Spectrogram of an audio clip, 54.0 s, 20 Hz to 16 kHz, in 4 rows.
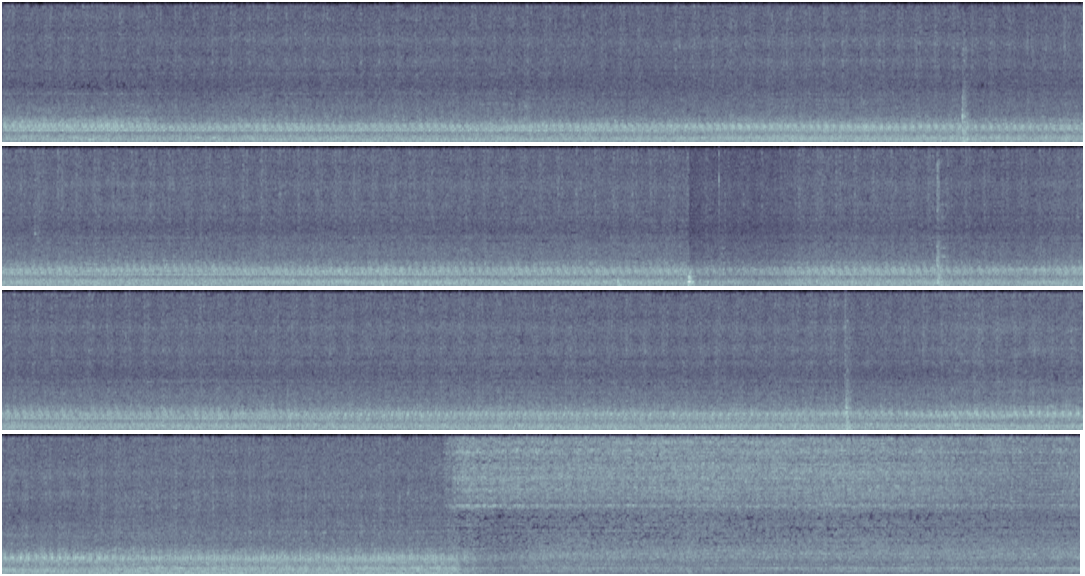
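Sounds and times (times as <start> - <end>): sawmill machinery drone: 0.0 - 54.0
short sharp knocks: 12.0 - 12.2, 37.5 - 37.8.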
